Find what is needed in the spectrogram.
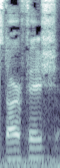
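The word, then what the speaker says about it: sdorfehs: so it's it's kind of weird but it's pronounced starfish um it's kind of i guess rat poison-esque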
